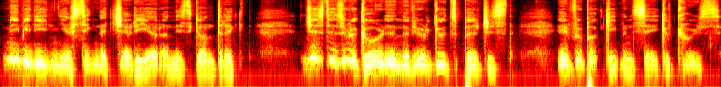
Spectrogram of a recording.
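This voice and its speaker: A man's voice: fairly high pitch, sing-song, takes it slowly, vocal fry, darkish tone, breathy edge, no echo, pitched above the performer's own voice, full character voice. A man voicing a chatty rustic male shopkeeper with a jovial salesman's patter and homely dialect. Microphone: close ASMR microphone.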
